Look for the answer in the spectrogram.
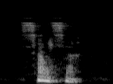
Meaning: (noun) 1. A spicy tomato sauce of Mexican origin, often including onions and hot peppers 2. A style of urban music originally from New York heavily influenced by Cuban dance music, jazz and rock
- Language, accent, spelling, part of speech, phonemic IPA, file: English, Southern England, salsa, noun / verb, /ˈsæl.sə/, LL-Q1860 (eng)-salsa.wav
